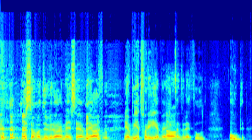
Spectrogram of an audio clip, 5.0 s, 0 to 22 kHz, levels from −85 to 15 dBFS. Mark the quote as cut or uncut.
uncut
